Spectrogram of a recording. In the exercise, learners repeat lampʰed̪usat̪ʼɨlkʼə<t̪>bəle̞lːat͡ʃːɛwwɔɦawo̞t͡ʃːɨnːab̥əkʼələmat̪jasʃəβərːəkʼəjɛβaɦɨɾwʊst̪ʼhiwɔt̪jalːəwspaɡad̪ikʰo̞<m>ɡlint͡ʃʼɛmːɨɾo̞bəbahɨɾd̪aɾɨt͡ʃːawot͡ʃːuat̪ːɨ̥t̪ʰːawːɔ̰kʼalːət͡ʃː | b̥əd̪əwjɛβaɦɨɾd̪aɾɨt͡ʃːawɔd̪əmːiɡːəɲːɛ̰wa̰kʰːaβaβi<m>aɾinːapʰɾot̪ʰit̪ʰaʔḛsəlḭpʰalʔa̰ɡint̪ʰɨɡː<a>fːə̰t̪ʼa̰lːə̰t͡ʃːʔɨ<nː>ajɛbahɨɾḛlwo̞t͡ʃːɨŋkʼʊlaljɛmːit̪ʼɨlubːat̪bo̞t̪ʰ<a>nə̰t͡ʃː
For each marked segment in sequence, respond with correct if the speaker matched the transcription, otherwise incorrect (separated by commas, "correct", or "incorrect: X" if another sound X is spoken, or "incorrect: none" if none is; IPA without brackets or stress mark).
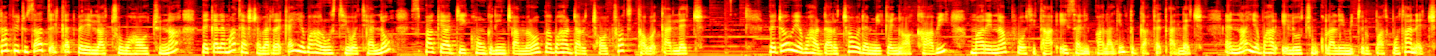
correct, incorrect: ŋ, correct, correct, correct, correct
